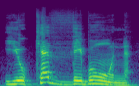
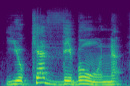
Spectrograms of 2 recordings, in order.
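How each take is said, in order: The two takes are said the same way.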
